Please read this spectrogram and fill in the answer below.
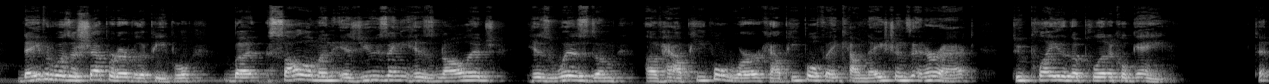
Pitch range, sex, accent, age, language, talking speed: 155-185 Hz, male, American, 40-59, English, 145 wpm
